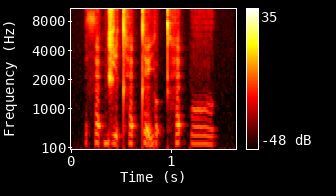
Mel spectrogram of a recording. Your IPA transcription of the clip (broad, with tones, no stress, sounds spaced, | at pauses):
θ ɛ˦ ʔ d͡ʑ ḭ˦˨ tʰ ɛ˦ ʔ t ḛ˦˨ j ʊ˦ ʔ kʰ ɛ˦ ʔ p o˦ ʊ̯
